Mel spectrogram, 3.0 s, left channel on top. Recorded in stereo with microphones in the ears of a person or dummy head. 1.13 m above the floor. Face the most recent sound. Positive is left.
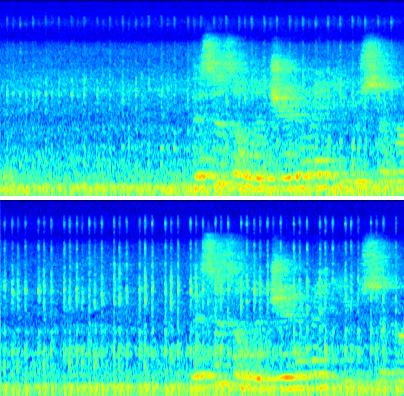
turn(degrees=15)  # may be behind; listen again after turning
